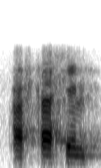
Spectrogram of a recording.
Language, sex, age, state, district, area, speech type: Bodo, male, 60+, Assam, Chirang, rural, conversation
